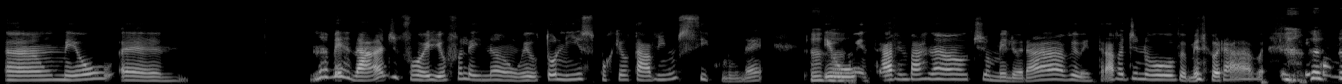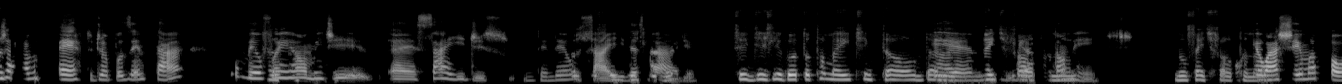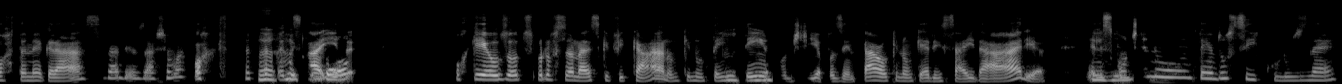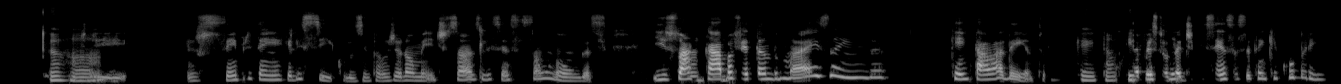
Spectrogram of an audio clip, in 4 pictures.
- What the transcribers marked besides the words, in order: laugh; laughing while speaking: "porta"
- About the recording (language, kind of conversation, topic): Portuguese, podcast, O que você faz quando sente esgotamento profissional?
